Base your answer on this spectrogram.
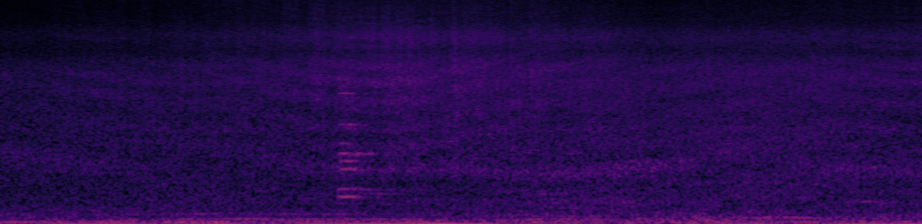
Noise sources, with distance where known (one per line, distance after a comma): car horn, far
